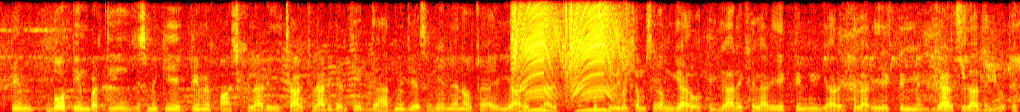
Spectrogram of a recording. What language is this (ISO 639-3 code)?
urd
